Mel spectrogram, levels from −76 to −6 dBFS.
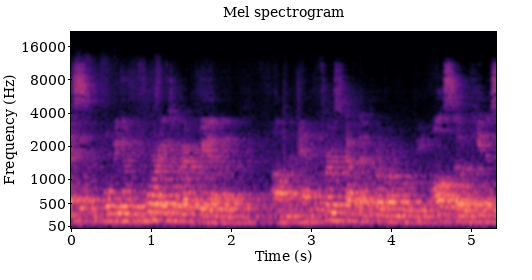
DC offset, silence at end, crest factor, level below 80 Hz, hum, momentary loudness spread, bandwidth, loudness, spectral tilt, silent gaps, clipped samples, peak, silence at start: under 0.1%; 0 s; 14 dB; -58 dBFS; none; 5 LU; 16 kHz; -25 LUFS; -5 dB/octave; none; under 0.1%; -10 dBFS; 0 s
